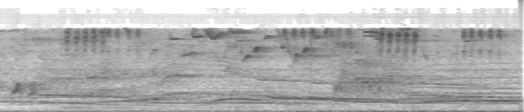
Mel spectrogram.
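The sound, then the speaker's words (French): A wolf pack howls in chorus, several long wavering voices overlapping and gliding up and down in pitch, with brief higher yips breaking through, steady and fairly loud throughout with no talking. “sans oublier bien sûr le célèbre hurlement qui permet de regrouper les loups de la meute et d'éloigner les autres meutes.”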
